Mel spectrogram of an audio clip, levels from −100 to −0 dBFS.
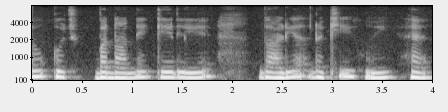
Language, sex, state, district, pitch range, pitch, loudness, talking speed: Hindi, female, Goa, North and South Goa, 195-215 Hz, 205 Hz, -13 LUFS, 135 wpm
